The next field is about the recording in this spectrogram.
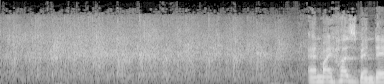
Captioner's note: applause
